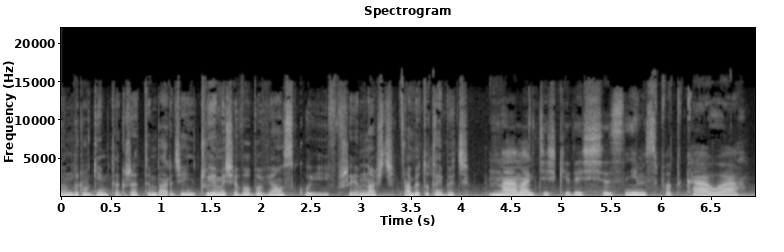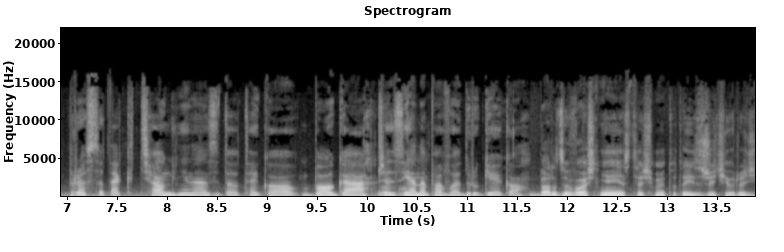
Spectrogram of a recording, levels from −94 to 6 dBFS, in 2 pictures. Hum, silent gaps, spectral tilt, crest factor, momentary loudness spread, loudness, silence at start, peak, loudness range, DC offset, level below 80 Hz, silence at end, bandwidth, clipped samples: none; none; -5.5 dB/octave; 16 dB; 9 LU; -18 LUFS; 0 s; -2 dBFS; 5 LU; under 0.1%; -44 dBFS; 0 s; 16 kHz; under 0.1%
